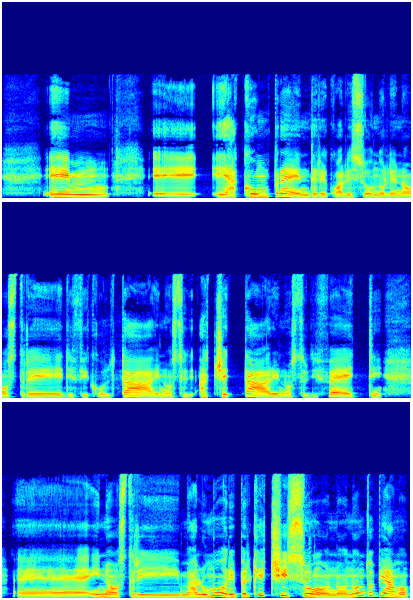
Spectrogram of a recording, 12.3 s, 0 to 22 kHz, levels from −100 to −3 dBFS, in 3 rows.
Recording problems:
thin; somewhat; fading below 450 Hz

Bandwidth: 14 kHz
